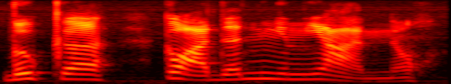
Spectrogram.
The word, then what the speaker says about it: Luca Guadagnino: Luca Guadagnino. That's a correct pronunciation.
